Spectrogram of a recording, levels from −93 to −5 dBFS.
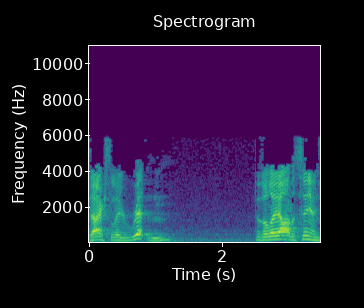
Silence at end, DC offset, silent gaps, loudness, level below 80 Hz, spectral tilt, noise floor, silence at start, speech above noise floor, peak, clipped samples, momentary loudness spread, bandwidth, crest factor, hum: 0 s; under 0.1%; none; -22 LUFS; -62 dBFS; -6 dB/octave; -54 dBFS; 0 s; 33 dB; -4 dBFS; under 0.1%; 18 LU; 6.2 kHz; 20 dB; none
